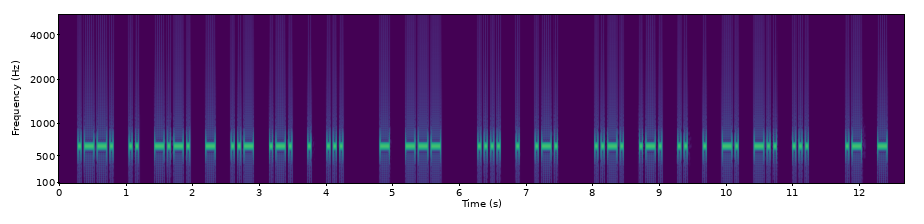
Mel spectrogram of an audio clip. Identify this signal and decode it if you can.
Morse code, heard as a keyed tone, about 25 wpm, spaced as for 20 wpm, 650 Hz. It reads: PICTURES TO HER FRIENDS AT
